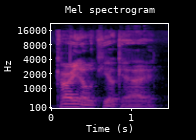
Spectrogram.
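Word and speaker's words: 空の境界: So, Kari no Kyokai, I believe is how it's pronounced, aka Garden of Sinners, The Garden of Sinners.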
